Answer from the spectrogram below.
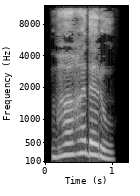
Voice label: "ಭಾಹದರು", Kannada

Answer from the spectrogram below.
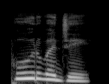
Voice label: "ಪೂರ್ವಜ", Kannada

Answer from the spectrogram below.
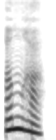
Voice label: "ಅಂಹ", Kannada

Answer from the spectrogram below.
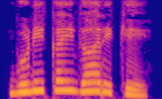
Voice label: "ಕಾಡಿಗ್ಗರಗೆ", Kannada

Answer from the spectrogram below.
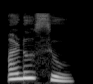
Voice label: "ಅಟ್ಟಸ", kannada

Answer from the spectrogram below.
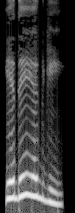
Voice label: "ಎದೆಯಗ್ಗಿ", Kannada

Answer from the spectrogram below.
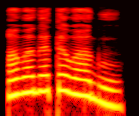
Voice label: "ಅವಗತವಾಗು", kannada

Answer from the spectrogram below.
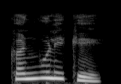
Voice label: "ಕನಕಾಲುಕೆ", Kannada

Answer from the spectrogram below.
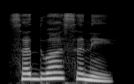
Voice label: "ಸದ್ವಾಸನೆ", kannada

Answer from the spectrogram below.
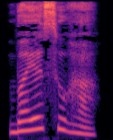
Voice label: "ಬಯಸುಹ", Kannada

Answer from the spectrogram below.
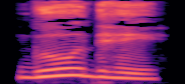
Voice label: "ಕೊದೆ", Kannada

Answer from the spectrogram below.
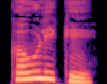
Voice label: "ಗೌಳಿಗೆ", kannada

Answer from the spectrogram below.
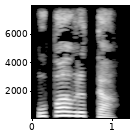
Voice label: "ಉಪವೃತ್ತಿ", Kannada

